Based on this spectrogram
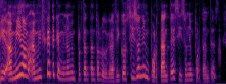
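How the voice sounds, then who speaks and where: Against a quiet background, a man with a Mexican accent talks at a fairly quick pace, his high-pitched voice bright and sharp in tone. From Mexico. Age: 20s. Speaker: video game fan. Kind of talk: casual chat.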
